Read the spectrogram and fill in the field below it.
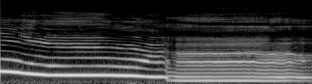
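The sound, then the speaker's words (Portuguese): A single voice imitates whale song with a long, loud, mournful moan that slowly glides downward, then abruptly drops to a lower pitch and holds steady until the end. “Podiam pôr som de baleias, tipo...”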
